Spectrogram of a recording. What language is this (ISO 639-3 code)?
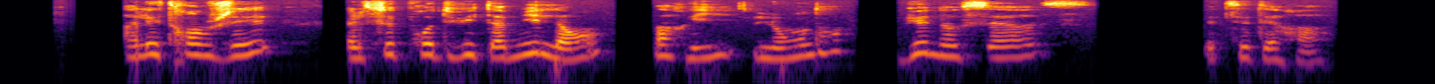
fra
